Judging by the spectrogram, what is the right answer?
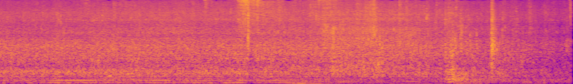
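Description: Boat motor running with a steady low hum that dies away about three seconds in, over a constant hiss of wind and water. A few light knocks come in the second half.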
